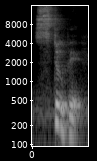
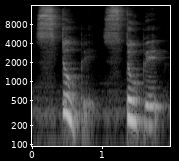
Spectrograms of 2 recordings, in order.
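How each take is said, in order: First: Said in the usual way. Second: High breathy whispered jeer; scornful. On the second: Real, not acted. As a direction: hiss it up high in contempt. Scornful repeated insult.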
